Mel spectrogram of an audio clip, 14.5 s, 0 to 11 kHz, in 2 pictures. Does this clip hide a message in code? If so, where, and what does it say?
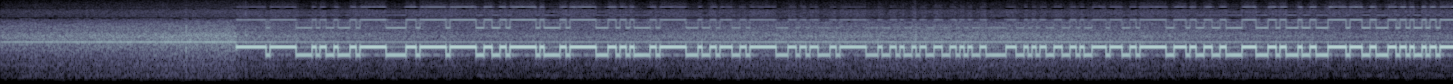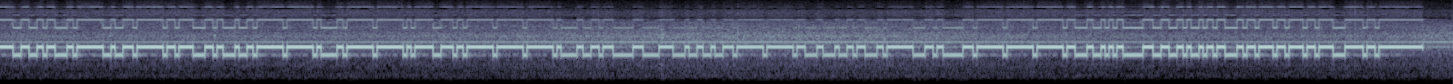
Yes: RTTY (50 baud, 450 Hz shift) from 1.2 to 14.4 s, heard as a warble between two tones, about 1400 Hz centre, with radio static and a steady whistle near 1990 Hz. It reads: TIENE UNA DISTRIBUCION MUNDIAL, EXCEPTO LA ANTARTIDA.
